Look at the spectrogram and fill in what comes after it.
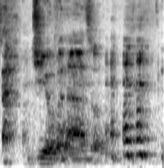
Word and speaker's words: Giovinazzo: I can't pronounce Giovinazzo.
